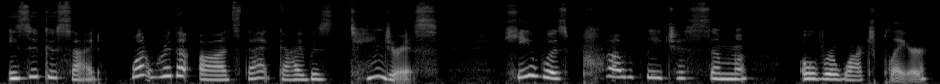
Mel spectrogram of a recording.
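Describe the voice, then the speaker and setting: Female story reader: high, soft-toned and unhurried, with animated intonation for audiobook-style narration. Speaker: podfic reader. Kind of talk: fan fiction narration, audiobook-like.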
